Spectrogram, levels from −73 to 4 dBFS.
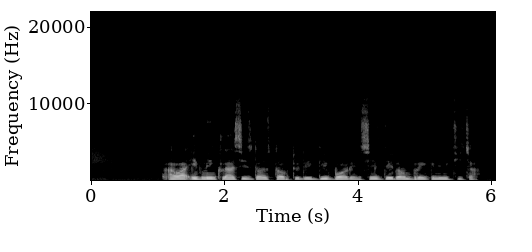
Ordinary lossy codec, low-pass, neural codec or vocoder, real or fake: none; 10.8 kHz; none; real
